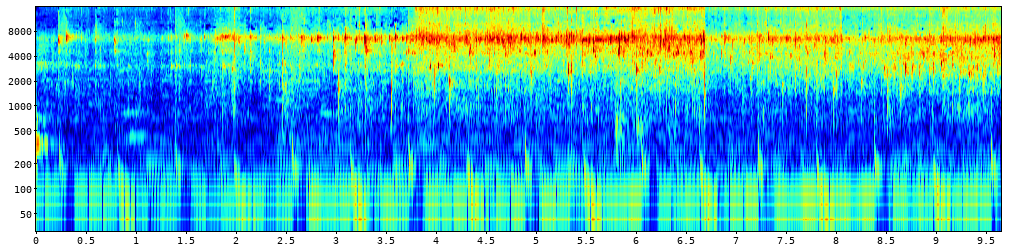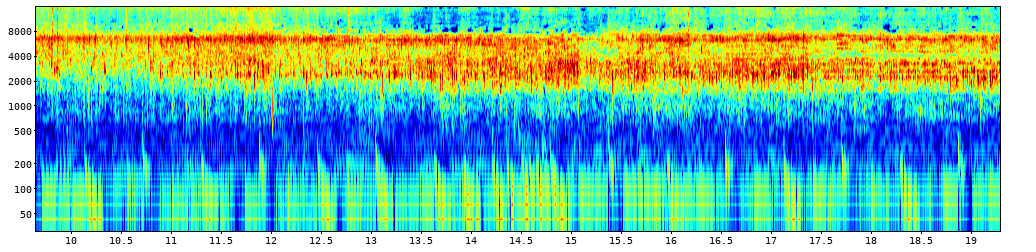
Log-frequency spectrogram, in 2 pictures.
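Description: Stuffed small brinjals frying in hot oil in an aluminium kadhai, a sizzle that builds as more are added and is loudest in the second half, with small clicks and knocks as they go into the pan.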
